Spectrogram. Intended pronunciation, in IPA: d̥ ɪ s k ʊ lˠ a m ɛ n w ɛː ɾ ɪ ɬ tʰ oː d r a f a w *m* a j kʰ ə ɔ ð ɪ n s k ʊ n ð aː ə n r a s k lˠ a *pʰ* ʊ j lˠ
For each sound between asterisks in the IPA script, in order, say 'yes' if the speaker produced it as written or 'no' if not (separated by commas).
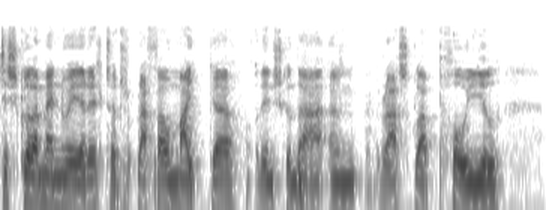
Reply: yes, yes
